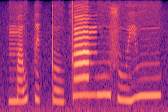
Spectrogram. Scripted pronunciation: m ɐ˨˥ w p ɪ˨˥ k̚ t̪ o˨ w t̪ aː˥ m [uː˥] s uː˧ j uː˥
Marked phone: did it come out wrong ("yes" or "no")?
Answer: no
